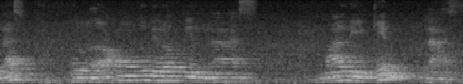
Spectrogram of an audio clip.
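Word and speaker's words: مَلِكِ النَّاسِ: Qul a'udzu birabbin nas malikin nas. Jadi jangan dibaca panjang, langsung malikin nas.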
